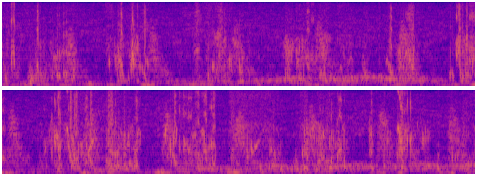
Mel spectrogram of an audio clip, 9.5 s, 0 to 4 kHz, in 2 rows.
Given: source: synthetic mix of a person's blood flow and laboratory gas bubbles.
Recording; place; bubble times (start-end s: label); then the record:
Doppler ultrasound of blood flow; subclavian vein
0.00-0.16 s: bubbles
0.26-0.76 s: bubbles
1.03-1.50 s: bubbles
1.90-2.50 s: bubbles
2.79-3.54 s: bubbles
3.59-3.69 s: bubbles
3.77-4.18 s: bubbles
4.46-4.88 s: bubbles
5.08-6.16 s: bubbles
6.33-6.92 s: bubbles
6.99-7.56 s: bubbles
7.61-8.20 s: bubbles
8.39-8.49 s: bubbles
8.53-9.03 s: bubbles
9.07-9.15 s: bubbles
9.23-9.47 s: bubbles
From the record:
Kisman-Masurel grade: 342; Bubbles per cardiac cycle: rolling drumbeat, 9 or more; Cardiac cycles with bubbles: 100%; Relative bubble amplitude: moderate (0.250 to 0.450); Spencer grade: 3 (all of the cardiac periods contain showers or single bubble signals, but not dominating or overriding the cardiac motion signals); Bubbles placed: anywhere in the cardiac cycle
